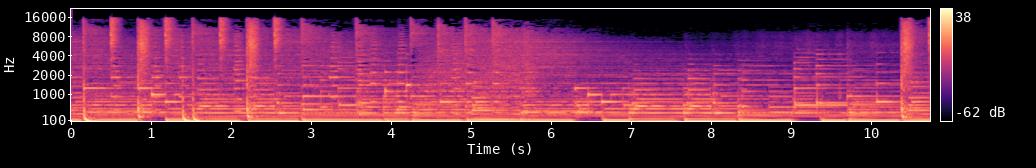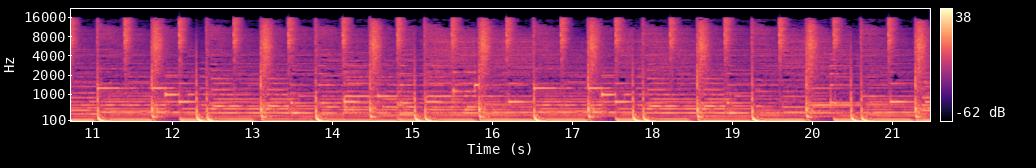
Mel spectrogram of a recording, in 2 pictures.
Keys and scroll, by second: 0.3 y, 3.3 g, 3.3 z, 11.5 KP_3, 12.4 z, 17.3 alt+shift+s, 21.3 Tab.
